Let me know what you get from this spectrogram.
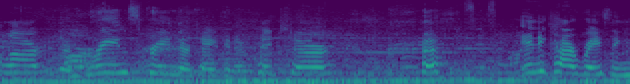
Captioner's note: laughs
